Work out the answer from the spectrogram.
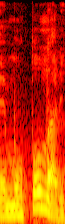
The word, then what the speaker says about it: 元就: は毛利元就という元就と読むんですね、これね。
